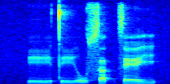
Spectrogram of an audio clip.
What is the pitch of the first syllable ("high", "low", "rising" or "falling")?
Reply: low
